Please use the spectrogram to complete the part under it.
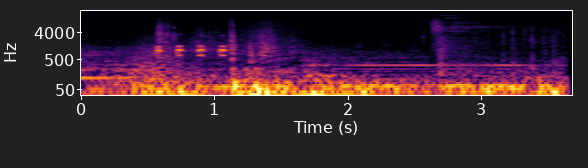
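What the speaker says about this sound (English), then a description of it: "Chicken form." A chicken in the video game Divinity Original Sin 2 clucks in a quick burst of several short, close clucks, followed by a softer stretch of game ambience and another brief cluck near the end.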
